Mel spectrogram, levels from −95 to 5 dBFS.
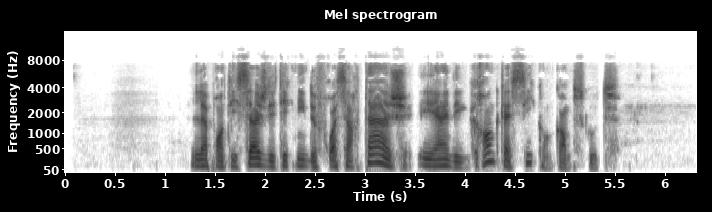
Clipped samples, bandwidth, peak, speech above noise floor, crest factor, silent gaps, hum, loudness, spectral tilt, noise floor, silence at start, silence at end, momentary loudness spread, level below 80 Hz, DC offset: under 0.1%; 9.6 kHz; -2 dBFS; 49 dB; 20 dB; none; none; -20 LUFS; -3 dB/octave; -70 dBFS; 1.25 s; 0.8 s; 9 LU; -52 dBFS; under 0.1%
